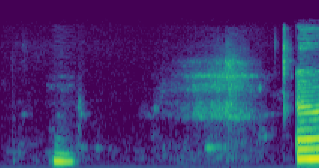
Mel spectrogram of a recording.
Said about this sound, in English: Whew. Man, listen to that yawn.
